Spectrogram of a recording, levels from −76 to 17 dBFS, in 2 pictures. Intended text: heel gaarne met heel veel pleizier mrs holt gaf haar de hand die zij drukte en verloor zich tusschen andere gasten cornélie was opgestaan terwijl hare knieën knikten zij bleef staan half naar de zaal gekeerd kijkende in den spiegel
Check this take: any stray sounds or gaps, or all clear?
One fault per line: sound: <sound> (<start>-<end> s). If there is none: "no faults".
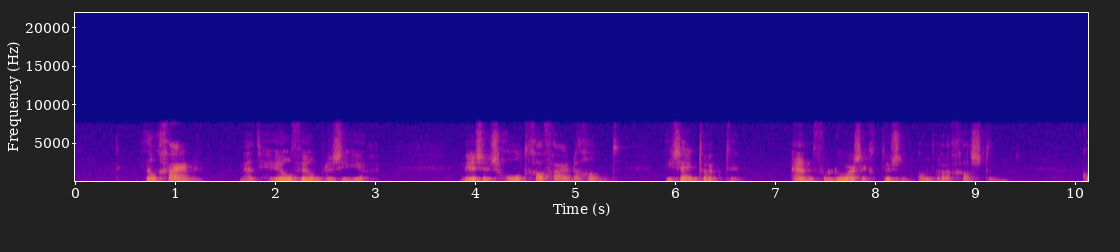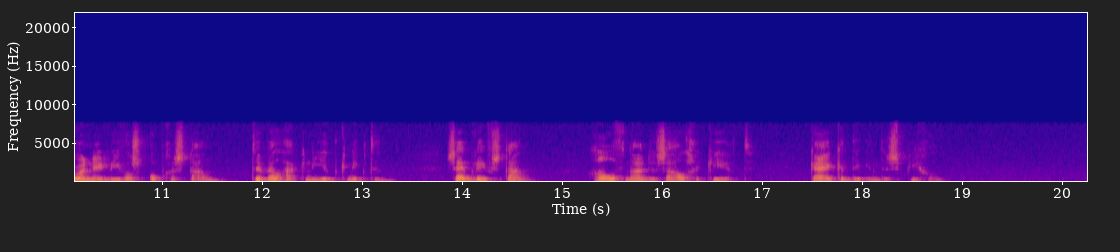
no faults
